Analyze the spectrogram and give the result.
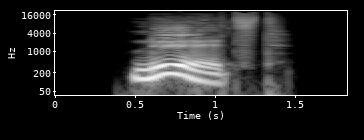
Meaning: second-person singular present of nölen
- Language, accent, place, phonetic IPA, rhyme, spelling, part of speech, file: German, Germany, Berlin, [nøːlst], -øːlst, nölst, verb, De-nölst.ogg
